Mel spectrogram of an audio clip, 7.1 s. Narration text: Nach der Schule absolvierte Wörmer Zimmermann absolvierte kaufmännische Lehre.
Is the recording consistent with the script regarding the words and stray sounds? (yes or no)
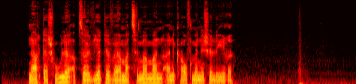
no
